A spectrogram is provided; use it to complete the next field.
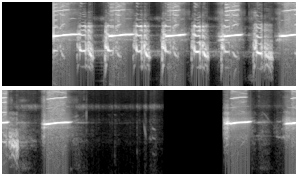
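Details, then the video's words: Teetar partridge giving a fast series of loud grating calls topped by thin whistled notes, roughly two per second, pausing for over a second before resuming. "Teetar colling | dakhni teetar Awaz | Teetar partridge sound"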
